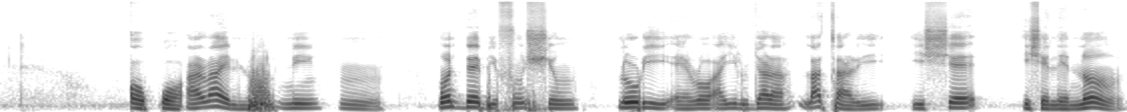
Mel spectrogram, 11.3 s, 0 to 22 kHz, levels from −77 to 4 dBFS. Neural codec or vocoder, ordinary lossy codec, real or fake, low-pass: autoencoder, 48 kHz, 128 numbers a frame, DAC-VAE, trained on Japanese speech; none; fake; none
